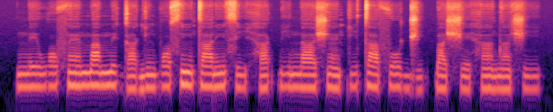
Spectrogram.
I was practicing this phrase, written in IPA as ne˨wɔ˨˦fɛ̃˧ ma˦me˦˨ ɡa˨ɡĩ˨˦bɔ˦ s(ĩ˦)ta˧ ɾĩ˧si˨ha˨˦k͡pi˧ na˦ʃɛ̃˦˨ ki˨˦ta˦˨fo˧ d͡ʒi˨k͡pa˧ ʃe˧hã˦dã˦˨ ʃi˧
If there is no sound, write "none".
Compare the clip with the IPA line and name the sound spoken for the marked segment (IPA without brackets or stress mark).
ĩ˦˨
